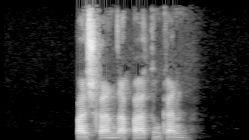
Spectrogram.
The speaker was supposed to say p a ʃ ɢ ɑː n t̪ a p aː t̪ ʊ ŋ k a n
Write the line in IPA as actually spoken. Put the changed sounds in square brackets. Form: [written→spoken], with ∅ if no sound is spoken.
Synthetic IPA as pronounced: p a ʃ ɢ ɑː n [t̪→d̪] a p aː t̪ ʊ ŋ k a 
